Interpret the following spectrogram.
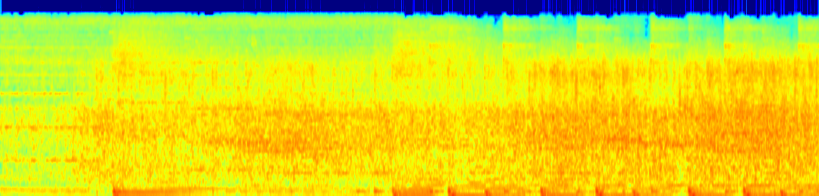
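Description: Band playing the instrumental intro of a Christmas rock and roll medley: held low notes give way about a second in to a moving bass line under a steady wash of cymbals, growing slightly louder.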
